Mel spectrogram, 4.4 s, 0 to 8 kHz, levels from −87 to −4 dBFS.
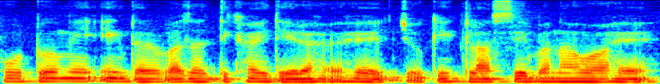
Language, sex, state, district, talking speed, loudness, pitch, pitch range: Hindi, male, Assam, Sonitpur, 205 wpm, -15 LUFS, 100 Hz, 95-105 Hz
